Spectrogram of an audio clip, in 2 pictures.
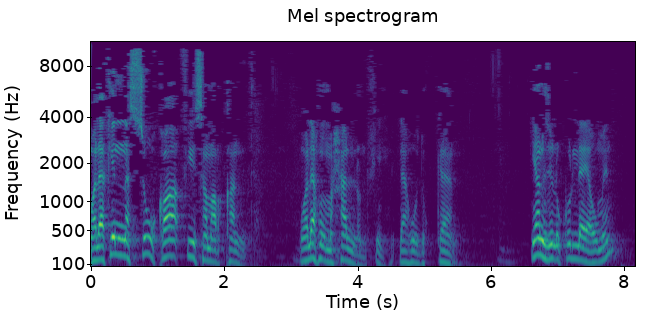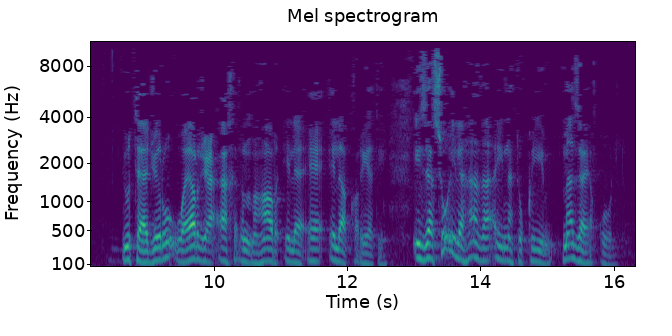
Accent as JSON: {"language": "Arabic", "town": "Asyut", "region": "Asyut Governorate", "country": "Egypt", "tie": "born or raised there", "said": "يعني أنا مثلا الآن سأرجع إلى مصر، نسأل الله السلام، عندما أدخل إلى مصر سأبقى فيها أقل من 15 يوما في بلدي أسيوط."}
